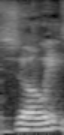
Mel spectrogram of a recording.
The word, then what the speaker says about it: Zoe: Okay, it's Zoe, Z-O-E, long E.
